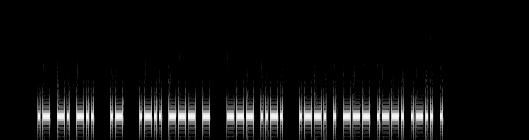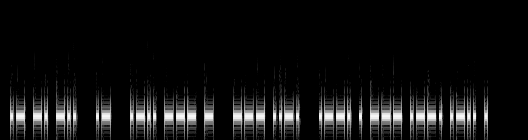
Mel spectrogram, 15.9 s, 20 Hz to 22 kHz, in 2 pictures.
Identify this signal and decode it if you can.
Morse code, heard as a keyed tone, about 33 wpm, 700 Hz. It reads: AND A LOT OF PEOPLE AND A LOT OF PEOPLE
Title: Speed-Racing - Sets of 5 Words 28wpm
